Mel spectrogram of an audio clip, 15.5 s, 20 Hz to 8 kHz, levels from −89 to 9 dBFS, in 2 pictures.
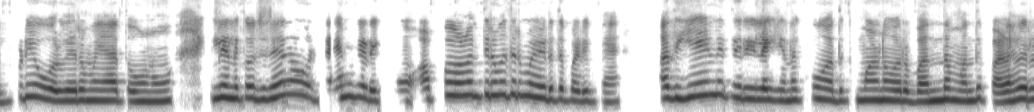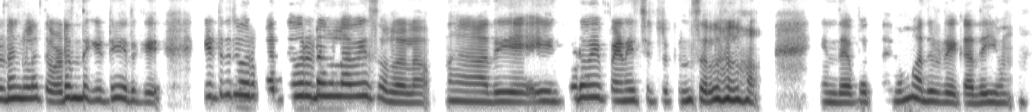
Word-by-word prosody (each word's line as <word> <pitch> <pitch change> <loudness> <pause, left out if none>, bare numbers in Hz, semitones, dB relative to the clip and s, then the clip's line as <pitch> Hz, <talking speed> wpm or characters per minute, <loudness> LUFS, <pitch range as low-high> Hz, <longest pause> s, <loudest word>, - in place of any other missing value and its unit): எப்பிடியோ 295 +11 -4
ஒரு 235 - +3
வெறுமையா 240 0 +1
தோணும். 225 +1 -1 0.3
இல்ல 295 +2 +3
எனக்கு 285 0 +2
கொஞ்ச 260 -2 0
நேரம் 365 0 -1
ஒரு 240 - -11
டைம் 300 +5 -1
கிடைக்கும். 235 -2 -3
அப்போலாம் 345 +4 0
திரும்ப 355 0 0
திரும்ப 345 -3 +1
எடுத்து 260 -1 -2
படிப்பேன். 215 -1 -6 0.3
அது 285 - +3
ஏன்னு 365 +1 +1
தெரியல. 270 -2 +3
எனக்கும் 250 +2 -2
அதுக்குமான 250 +1 -1
ஒரு 230 - +1
பந்தம் 240 +2 +3
வந்து 235 +4 0
பல 205 - +3
வருடங்களா 280 +1 +3
தொடர்ந்துக்கிட்டே 285 +2 +2
இருக்கு. 210 -3 -2 0.3
கிட்டத்தட்ட 360 +3 -2
ஒரு 335 - -7
10 255 +5 -7
வருடங்களாவே 335 0 +3
சொல்லலாம். 205 -5 -1 0.2
அ - - -3 0.2
அது 215 +1 -1
எ - - +3 0.2
என் 220 0 -4
கூடவே 305 +1 +2
பயணிச்சுட்டு 235 -1 0
இருக்குன்னு 235 +2 -3
சொல்லலாம். 255 -1 +4 0.5
இந்த 200 -1 -1
புத்தகமும், 225 +6 -3
அதோடைய 210 -4 0
கதையும். 195 +1 -2
250 Hz, 175 wpm, -21 LUFS, 225-300 Hz, 0.5 s, சொல்லலாம்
